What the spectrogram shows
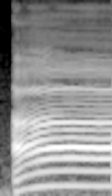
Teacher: yang bertemu adalah sukun maka ee dibaca dengan ringan disebut mukhaffaf disebut isyba karena dibaca enam harakat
